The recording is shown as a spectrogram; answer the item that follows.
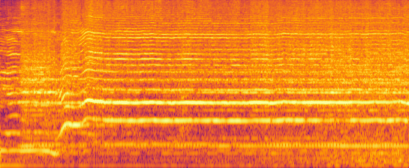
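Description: A woman singing through a microphone: a short upward slide about half a second in, then one long held high note.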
